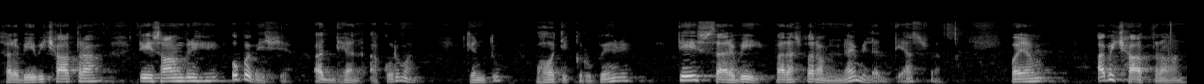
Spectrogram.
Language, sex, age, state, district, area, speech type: Sanskrit, male, 60+, Uttar Pradesh, Ayodhya, urban, spontaneous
